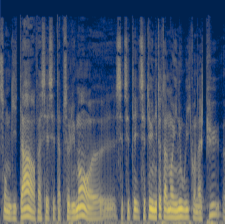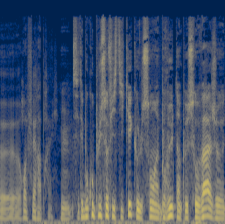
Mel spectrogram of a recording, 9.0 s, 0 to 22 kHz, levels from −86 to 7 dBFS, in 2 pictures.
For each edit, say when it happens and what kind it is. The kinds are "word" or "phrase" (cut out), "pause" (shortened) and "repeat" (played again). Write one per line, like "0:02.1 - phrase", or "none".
0:02.5 - word
0:03.1 - word
0:04.0 - word
0:07.7 - word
